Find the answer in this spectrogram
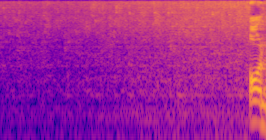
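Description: Faint, steady rush and trickle of aquarium water circulating, growing slightly louder, with a short spoken word right at the end.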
